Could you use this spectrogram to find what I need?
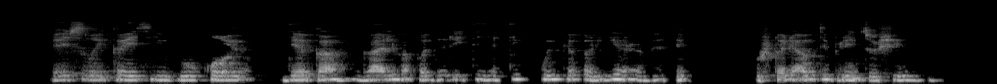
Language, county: Lithuanian, Utena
